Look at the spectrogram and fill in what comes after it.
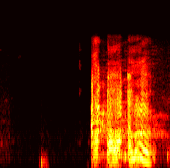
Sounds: Sigh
